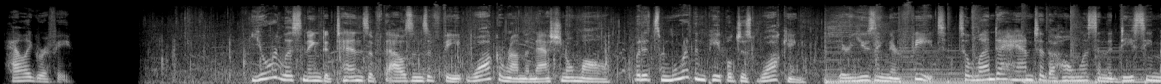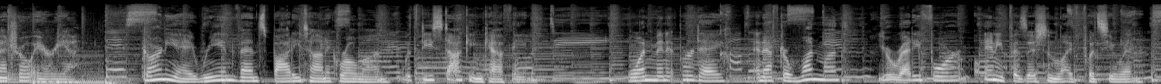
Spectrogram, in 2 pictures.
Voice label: F Commercial; voiceover womens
